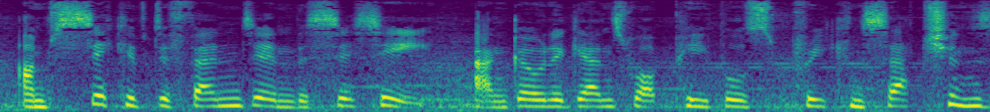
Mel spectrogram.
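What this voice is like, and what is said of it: Scouse (Liverpool) accent. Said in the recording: “a normal Scouse voice ... just a normal woman who's clearly got a Scouse accent”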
